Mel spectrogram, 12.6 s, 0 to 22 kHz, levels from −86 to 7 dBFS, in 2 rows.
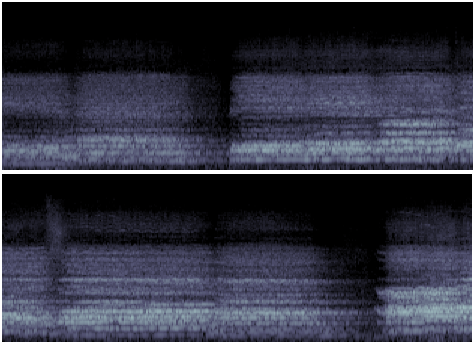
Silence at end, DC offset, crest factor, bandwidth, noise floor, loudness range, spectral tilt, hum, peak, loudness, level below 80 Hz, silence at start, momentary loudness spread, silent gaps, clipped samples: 0 s; under 0.1%; 18 dB; 13 kHz; -51 dBFS; 6 LU; -4.5 dB/octave; none; -14 dBFS; -31 LUFS; -70 dBFS; 0 s; 13 LU; none; under 0.1%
